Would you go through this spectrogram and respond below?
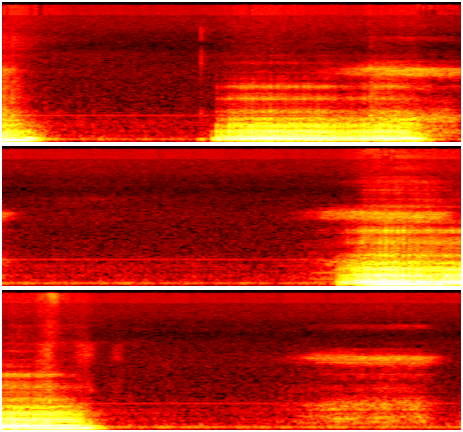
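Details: Dog snoring while another dog growls: loud, low, rattling snores, two long inward breaths about four seconds apart, then a fainter third; ordinary snoring.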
